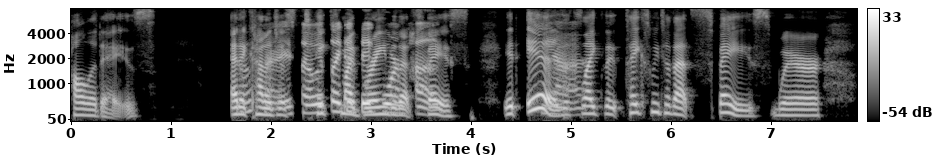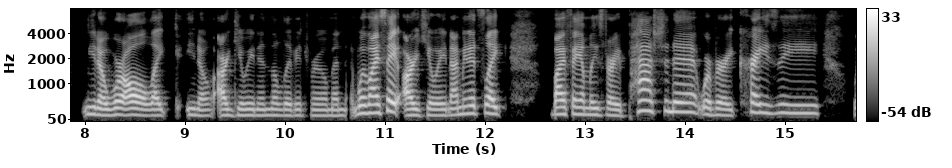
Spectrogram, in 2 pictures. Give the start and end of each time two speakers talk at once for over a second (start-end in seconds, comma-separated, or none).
1.7-3.7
